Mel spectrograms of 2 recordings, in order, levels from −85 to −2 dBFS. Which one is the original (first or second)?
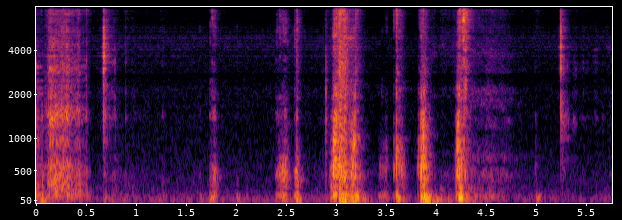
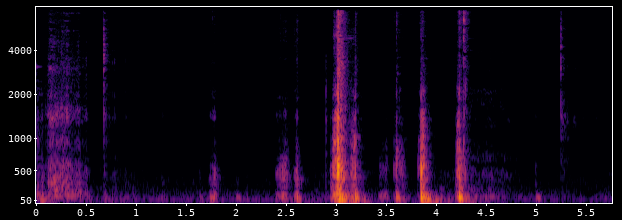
second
